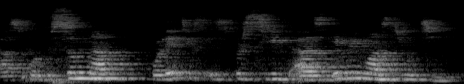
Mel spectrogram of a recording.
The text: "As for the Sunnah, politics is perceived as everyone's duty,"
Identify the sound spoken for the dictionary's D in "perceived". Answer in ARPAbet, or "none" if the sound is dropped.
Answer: D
